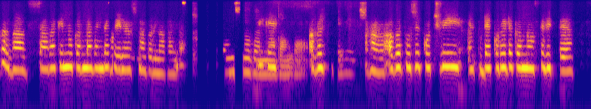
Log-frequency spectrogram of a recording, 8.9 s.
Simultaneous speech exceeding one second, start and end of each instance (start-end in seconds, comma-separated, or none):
none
